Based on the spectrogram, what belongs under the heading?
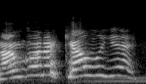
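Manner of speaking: high, loud Glaswegian yell; hammed-up Glaswegian battle cry; Glaswegian maniac. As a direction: rant it in broad Glasgow accent. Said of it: "Running up the middle of Glasgow going".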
